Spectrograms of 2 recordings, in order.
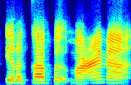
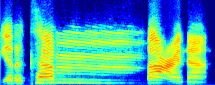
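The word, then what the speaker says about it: ارْكَبْ مَعَنَا: Jadi bukan irkab ma'ana, tetapi irkam ma'ana. Ba-nya melebur sempurna ke huruf mim.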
